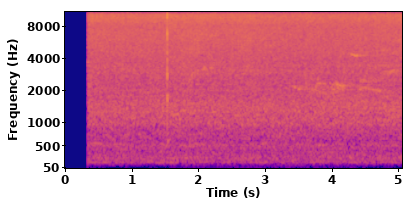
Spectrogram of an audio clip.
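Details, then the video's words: Huge swarm of honeybees, part of a swarm collected on World Bee Day 2019: a dense, steady buzzing hum fills the whole stretch after a short silent start, with one faint click partway through. "Huge swarm of honeybees"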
